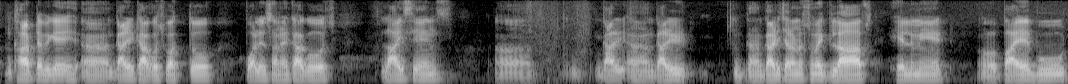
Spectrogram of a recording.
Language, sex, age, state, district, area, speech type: Bengali, male, 18-30, West Bengal, Howrah, urban, spontaneous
